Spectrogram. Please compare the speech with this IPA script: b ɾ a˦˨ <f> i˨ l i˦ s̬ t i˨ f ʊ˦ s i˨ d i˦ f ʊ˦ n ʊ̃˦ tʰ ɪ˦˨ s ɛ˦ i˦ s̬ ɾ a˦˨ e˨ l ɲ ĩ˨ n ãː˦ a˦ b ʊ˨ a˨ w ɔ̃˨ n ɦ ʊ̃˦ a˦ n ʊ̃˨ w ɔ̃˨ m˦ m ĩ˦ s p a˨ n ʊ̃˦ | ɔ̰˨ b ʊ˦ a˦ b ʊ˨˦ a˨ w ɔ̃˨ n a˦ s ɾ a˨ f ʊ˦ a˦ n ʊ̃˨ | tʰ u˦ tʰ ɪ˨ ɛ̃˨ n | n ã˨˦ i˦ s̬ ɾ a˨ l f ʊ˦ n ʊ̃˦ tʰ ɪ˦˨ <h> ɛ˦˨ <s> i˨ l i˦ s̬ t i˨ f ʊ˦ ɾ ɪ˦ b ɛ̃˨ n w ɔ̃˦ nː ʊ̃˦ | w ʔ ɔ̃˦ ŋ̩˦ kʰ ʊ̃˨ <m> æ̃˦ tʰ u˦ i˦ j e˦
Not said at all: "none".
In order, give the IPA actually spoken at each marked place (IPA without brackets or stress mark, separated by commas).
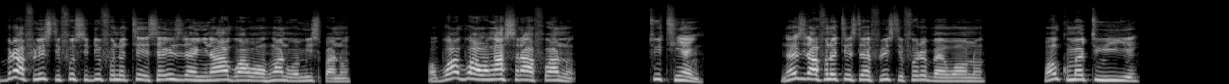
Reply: f, s, f, m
